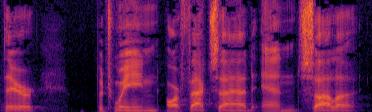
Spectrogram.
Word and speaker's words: Salah: Arphaxad begat, Genesis 10, 24, Arphaxad begat Salah, and Salah, it's pronounced, Salah begat Eber, and unto Eber were born two sons, okay, Peleg and Joktan.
